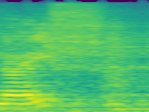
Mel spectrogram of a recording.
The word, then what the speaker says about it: knife: Wipe off the knife. Why do they even put a K in front of there?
